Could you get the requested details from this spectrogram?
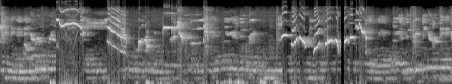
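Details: Oriental magpie-robin, locally kacer, singing as a lure to get birds to show off their songs: long descending whistles, buzzy phrases and looping slurred notes, with a faint low drone behind.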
